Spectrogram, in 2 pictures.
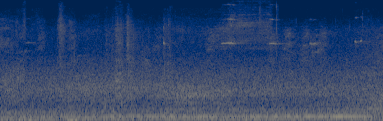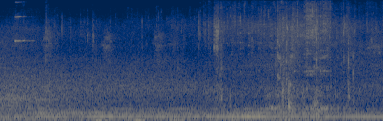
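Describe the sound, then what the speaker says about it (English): Steady trickling water runs from a Yamaha outboard motor's telltale during flushing at a constant level, with a low hum underneath and occasional faint clicks. "the water will start flushing through the motor and back out the telltale again"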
